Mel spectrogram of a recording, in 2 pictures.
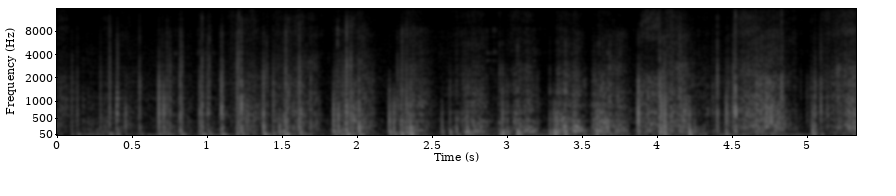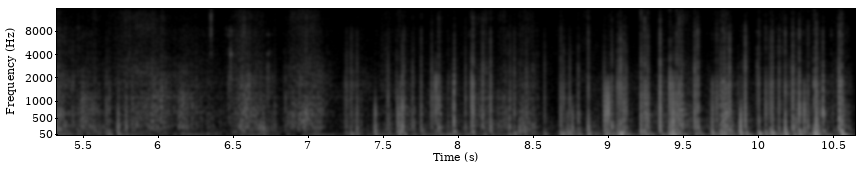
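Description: Long painted nails scratch and tap across a small, soft, hollow cream-colored fabric cosmetic zip pouch with a puckered, seersucker-like texture and a pink embroidered monogram, and the zipper edge may also be handled. The result is a dense, continuous run of quick, dry crackling scratches and soft taps with a low, muffled body and very short decay.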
